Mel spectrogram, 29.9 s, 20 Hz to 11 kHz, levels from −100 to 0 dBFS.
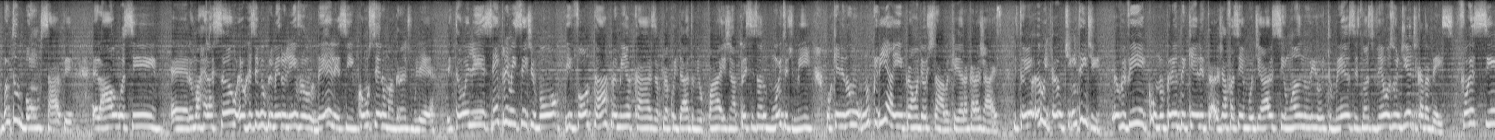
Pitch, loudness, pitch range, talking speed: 235 Hz, -13 LUFS, 215-255 Hz, 165 wpm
